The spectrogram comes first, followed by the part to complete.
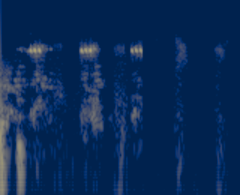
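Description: A cricket chirping faintly in the background, short high chirps about twice a second.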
